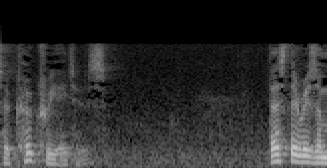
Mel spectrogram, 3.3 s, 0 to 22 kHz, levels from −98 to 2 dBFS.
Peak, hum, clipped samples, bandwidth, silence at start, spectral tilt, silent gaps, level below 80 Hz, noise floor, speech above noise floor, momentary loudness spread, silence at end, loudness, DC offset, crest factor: -12 dBFS; none; under 0.1%; 7.8 kHz; 0 s; -6 dB/octave; none; -62 dBFS; -57 dBFS; 29 dB; 18 LU; 0 s; -30 LUFS; under 0.1%; 18 dB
